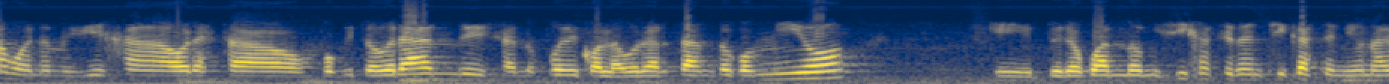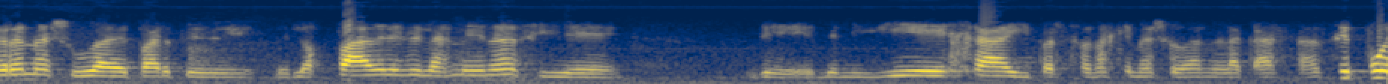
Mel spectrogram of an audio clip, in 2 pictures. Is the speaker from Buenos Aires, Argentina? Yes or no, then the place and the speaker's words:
yes; Buenos Aires, Argentina; soy porteña, nací en Buenos Aires, en la capital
